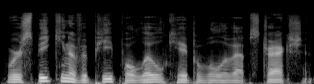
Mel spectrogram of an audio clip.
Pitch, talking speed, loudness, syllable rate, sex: 105 Hz, 190 wpm, -20 LUFS, 6.0 syllables/s, male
